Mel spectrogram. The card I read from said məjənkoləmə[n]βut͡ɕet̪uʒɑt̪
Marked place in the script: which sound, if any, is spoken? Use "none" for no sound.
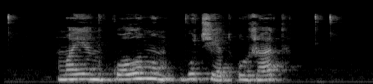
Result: m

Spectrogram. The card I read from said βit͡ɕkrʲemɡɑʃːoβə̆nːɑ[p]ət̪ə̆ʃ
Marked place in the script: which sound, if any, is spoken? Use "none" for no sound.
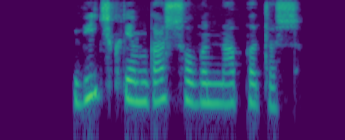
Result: p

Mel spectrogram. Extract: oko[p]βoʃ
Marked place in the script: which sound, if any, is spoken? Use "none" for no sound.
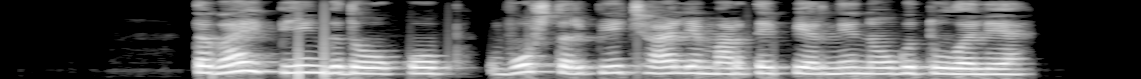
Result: p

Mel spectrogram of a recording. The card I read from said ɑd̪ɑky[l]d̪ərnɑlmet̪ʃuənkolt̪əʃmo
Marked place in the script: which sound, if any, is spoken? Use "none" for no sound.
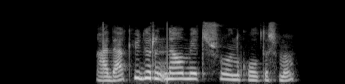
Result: none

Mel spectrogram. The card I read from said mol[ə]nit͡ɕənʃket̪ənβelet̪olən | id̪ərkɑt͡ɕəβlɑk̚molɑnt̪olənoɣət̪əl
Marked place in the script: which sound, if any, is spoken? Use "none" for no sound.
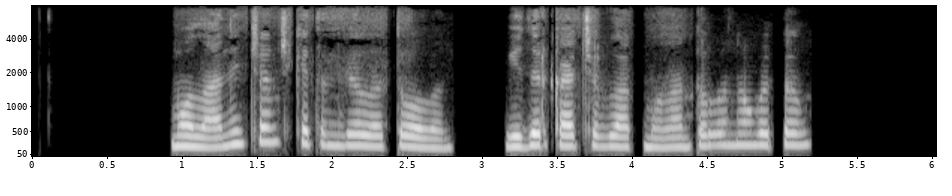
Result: ɑ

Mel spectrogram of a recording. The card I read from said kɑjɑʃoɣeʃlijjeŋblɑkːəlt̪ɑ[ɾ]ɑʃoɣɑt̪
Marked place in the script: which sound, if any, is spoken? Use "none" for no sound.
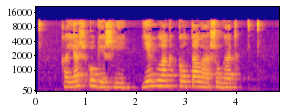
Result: l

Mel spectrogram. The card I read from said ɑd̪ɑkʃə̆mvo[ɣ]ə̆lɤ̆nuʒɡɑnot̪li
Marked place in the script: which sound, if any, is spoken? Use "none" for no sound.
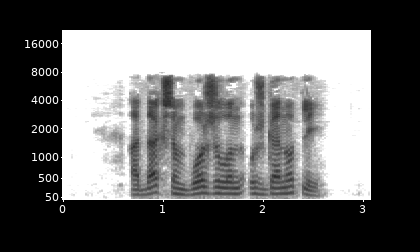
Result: ʒ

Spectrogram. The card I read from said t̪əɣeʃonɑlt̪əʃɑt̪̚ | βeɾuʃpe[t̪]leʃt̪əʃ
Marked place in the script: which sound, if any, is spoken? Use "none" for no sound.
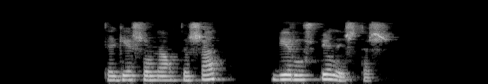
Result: none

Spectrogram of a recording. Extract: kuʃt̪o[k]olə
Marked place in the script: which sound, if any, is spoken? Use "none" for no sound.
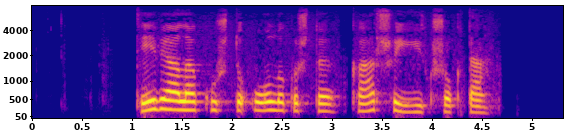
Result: ʔ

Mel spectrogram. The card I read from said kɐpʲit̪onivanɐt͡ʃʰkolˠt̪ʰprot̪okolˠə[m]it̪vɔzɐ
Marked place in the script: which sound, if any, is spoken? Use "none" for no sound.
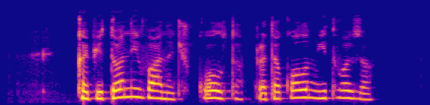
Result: m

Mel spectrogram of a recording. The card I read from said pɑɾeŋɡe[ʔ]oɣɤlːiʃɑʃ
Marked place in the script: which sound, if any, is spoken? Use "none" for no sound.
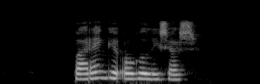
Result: ʔ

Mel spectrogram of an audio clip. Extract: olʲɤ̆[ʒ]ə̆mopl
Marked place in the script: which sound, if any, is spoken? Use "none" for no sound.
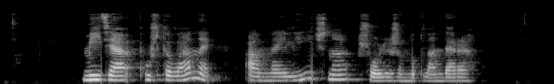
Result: ʒ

